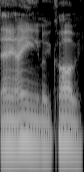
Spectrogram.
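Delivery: ordinary talk, nothing marked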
